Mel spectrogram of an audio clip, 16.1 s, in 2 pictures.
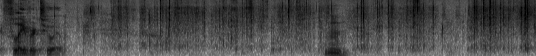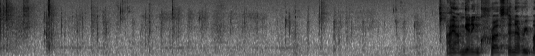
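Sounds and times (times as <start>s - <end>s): chewing crispy pastry: 0.9s - 14.7s
paper crinkling: 1.1s - 11.5s.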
